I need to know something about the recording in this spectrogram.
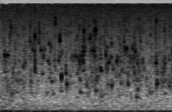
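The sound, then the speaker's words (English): Quiet water sloshing and trickling with a steady burble of small splashes and drips as a person sinks into the water. A faint low hum sits underneath, and no one speaks. “I like sinking into the water.”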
